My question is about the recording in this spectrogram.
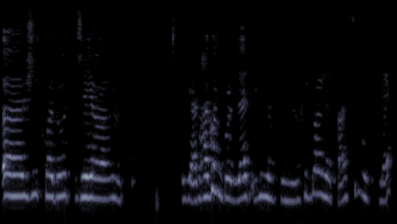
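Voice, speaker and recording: A woman's voice: a little high, fairly even intonation, measured pace, breathy edge, dull audio. A young woman chatting casually to camera as a vlogger, rambling, tripping over her words and poking fun at herself. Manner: rambling and self-mocking, trips over words. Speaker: vlogger answering viewer questions.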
